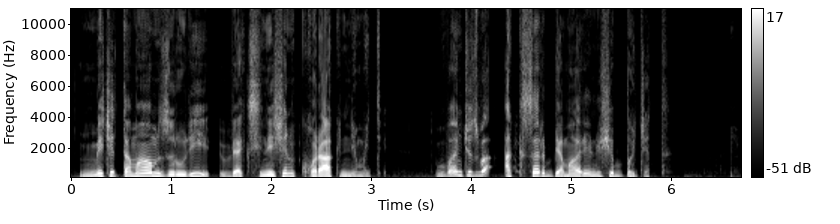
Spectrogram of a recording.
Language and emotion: Kashmiri, happy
